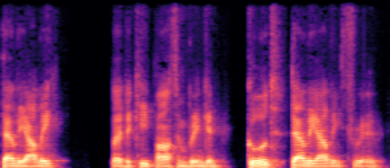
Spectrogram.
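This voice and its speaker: A man's voice: on the low side, level tone, moderate pace. A man, a football writer on a podcast, talking through his analysis at length in a casual chat. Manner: analytical, weighs points at length.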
